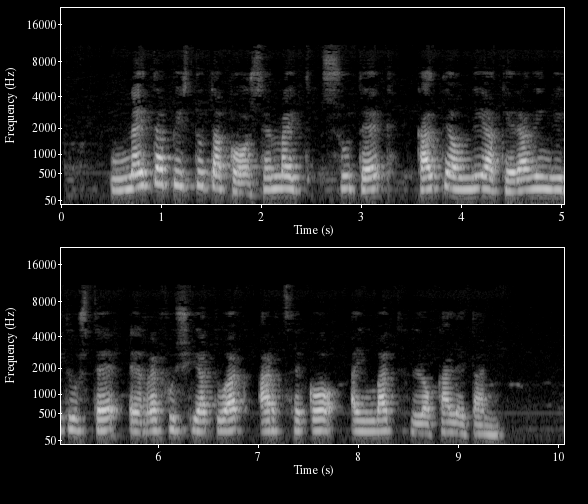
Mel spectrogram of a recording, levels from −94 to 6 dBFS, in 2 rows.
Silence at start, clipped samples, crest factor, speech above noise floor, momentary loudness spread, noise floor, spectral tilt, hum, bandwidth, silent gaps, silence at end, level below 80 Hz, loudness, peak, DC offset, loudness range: 0.5 s; under 0.1%; 18 dB; 42 dB; 10 LU; -63 dBFS; -8 dB/octave; none; 9.6 kHz; none; 0.65 s; -68 dBFS; -23 LUFS; -6 dBFS; under 0.1%; 3 LU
